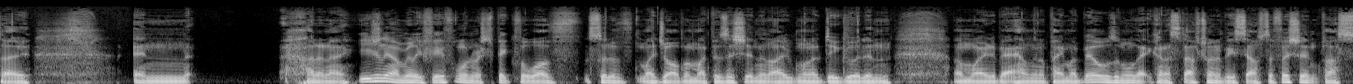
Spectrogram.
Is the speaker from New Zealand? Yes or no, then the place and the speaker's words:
yes; New Zealand; moved away; Mandy and I come over from New Zealand together dating.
